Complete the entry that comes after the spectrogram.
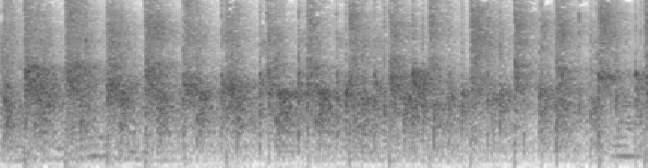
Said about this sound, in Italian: Io farei un applauso. Bravissimo.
